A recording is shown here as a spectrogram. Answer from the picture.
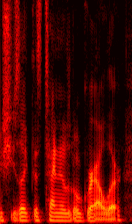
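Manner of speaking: ordinary talk, nothing marked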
